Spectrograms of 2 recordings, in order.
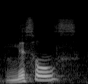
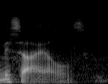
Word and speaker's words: missiles: long-range missiles or missiles two pronunciations missiles and missiles and to launch to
